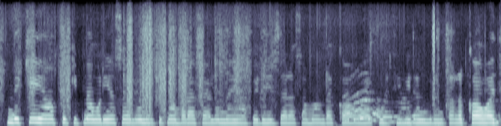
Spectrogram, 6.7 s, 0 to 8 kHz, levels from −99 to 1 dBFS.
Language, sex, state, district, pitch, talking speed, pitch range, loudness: Maithili, female, Bihar, Bhagalpur, 230 Hz, 240 wpm, 230-240 Hz, -19 LUFS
